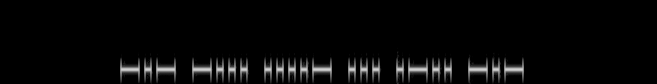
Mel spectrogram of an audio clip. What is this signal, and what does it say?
Morse code, heard as a keyed tone, about 21 wpm, 700 Hz. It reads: KB4SLK
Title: USA Call Signs - 6 Characters - 4x Character Spacing - 20wpm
